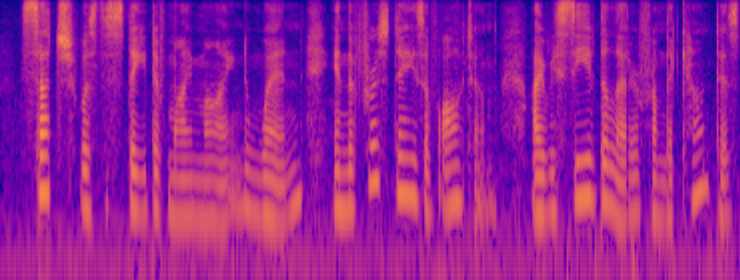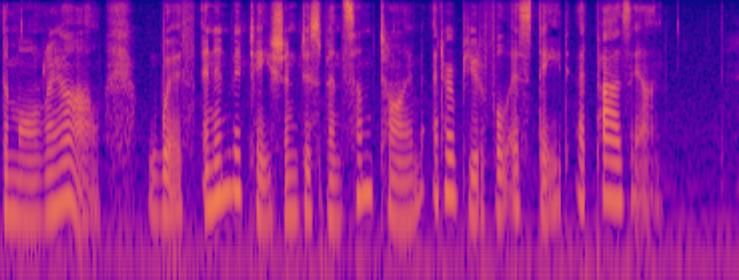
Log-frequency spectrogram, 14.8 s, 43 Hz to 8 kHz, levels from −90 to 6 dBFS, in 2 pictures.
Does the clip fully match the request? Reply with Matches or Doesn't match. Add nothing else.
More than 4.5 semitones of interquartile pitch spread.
Matches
